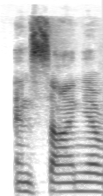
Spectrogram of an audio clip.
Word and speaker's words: Insogna: well I did but they just said like andna Rams with lasagna and so now I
